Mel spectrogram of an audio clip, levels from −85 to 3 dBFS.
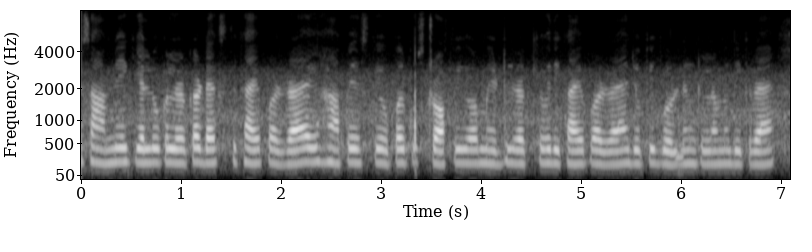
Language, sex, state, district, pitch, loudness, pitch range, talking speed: Hindi, female, Bihar, Kishanganj, 200 Hz, -20 LUFS, 190-205 Hz, 285 wpm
